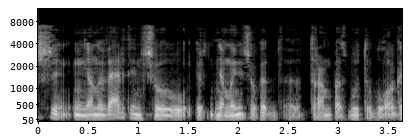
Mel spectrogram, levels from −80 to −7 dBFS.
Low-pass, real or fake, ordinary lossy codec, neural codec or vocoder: 7.2 kHz; fake; MP3, 32 kbps; codec, 16 kHz, 4.8 kbps, FACodec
